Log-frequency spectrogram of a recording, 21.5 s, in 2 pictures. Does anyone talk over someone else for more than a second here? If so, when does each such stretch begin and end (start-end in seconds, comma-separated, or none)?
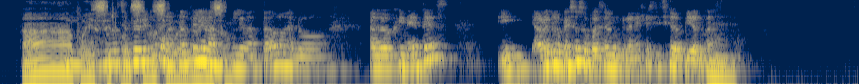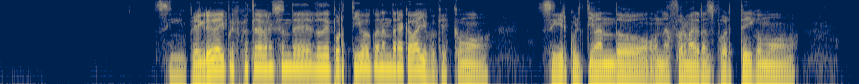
0.8-2.9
